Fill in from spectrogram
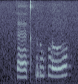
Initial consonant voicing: voiceless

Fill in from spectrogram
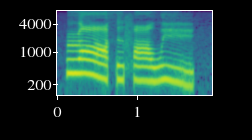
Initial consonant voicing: voiced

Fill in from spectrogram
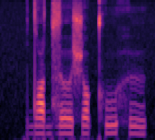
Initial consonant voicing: voiced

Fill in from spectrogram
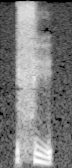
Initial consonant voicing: voiceless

